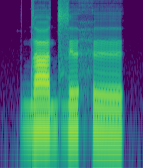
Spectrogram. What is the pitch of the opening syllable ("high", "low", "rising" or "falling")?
high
